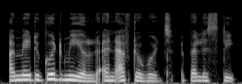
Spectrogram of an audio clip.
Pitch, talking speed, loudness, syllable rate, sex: 180 Hz, 225 wpm, -16 LUFS, 5.7 syllables/s, female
